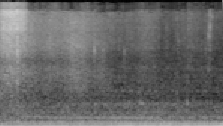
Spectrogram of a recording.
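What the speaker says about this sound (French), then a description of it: "C'est une voiture." A car drives past at night, its steady low engine rumble loud and close for a couple of seconds, with no voices over it.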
